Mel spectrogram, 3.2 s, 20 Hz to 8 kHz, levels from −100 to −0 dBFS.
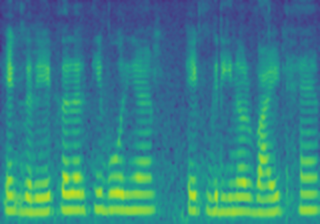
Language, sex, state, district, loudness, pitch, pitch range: Hindi, female, Punjab, Pathankot, -16 LUFS, 205 Hz, 195-215 Hz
